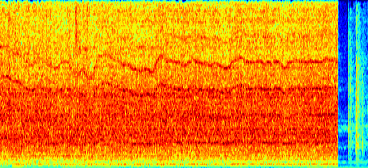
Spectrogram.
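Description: Personal bullet-style cup blender running steadily at full speed, blending a thick shake, then cutting off abruptly about five seconds in.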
